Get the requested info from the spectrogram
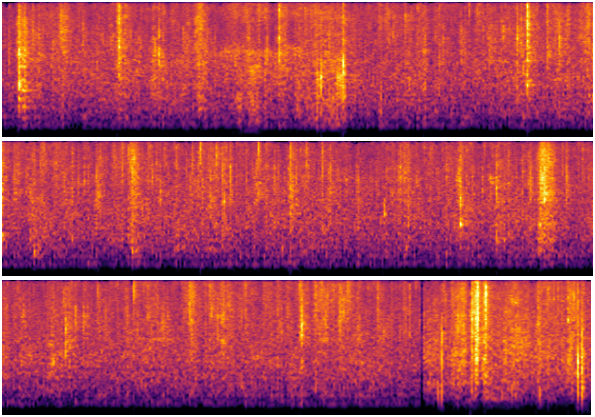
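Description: A steady pattering hiss with many irregular sharp ticks and taps scattered through it, a few louder taps clustering near the end.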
